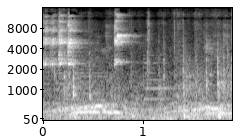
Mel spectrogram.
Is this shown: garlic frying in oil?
no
